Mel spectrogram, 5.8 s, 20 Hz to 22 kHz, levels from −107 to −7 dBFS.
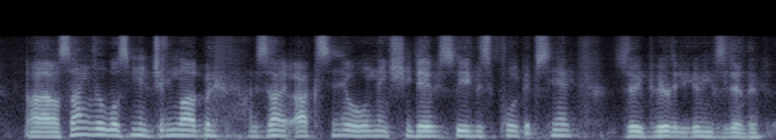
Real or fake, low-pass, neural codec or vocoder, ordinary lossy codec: fake; none; codec, 16 kHz, 0.5 kbps, FreqCodec, larger model; none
